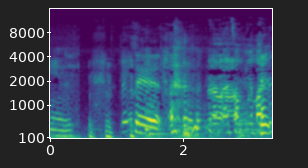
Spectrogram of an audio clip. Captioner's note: chuckles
